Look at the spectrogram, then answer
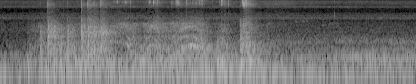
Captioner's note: drilling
